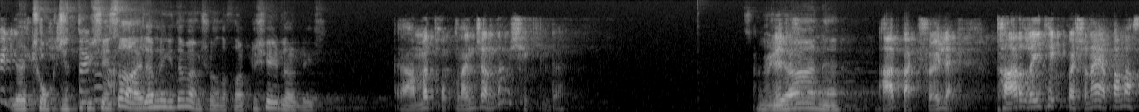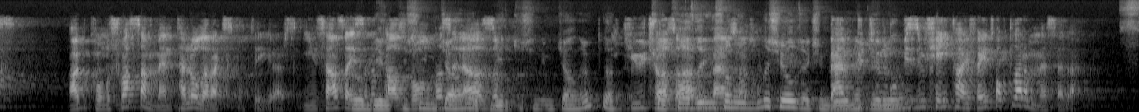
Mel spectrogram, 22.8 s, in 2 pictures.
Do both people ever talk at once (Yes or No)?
Yes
